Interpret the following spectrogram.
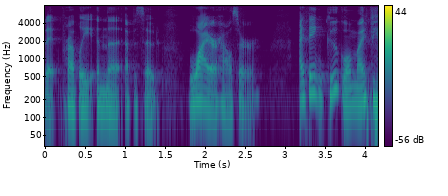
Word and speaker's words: Weyerhaeuser: And you pronounce the word as Weyerhaeuser, not like, I think I was pronouncing it like a Weimaraner. Yes, But yeah. this is more like, okay, so Weyerhaeuser.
